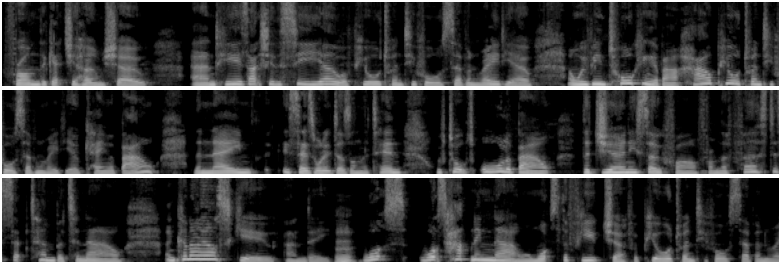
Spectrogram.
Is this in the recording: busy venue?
no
